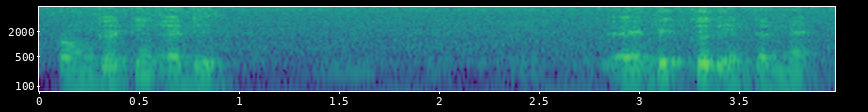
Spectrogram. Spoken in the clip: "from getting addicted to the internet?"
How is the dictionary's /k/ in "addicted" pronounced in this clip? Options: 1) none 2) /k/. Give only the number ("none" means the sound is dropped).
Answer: 1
